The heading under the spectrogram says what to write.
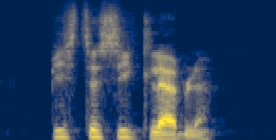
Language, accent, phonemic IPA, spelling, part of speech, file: French, France, /pis.t(ə) si.klabl/, piste cyclable, noun, LL-Q150 (fra)-piste cyclable.wav
- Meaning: 1. bicycle path, bike path, cycle path, cycle lane, bikeway 2. cycle track, bike trail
